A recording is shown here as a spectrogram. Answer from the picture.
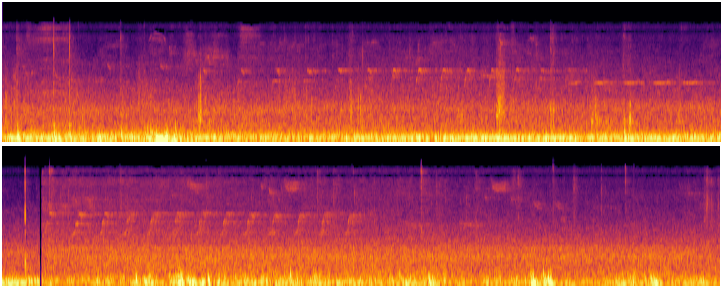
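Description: Outdoor ambience: wind rumble and handling noise on a phone microphone, with irregular thumps from footsteps in the second half. A bird sings runs of quick, high repeated notes in two stretches of a few seconds each.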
